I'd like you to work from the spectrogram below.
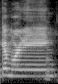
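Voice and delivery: ordinary delivery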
